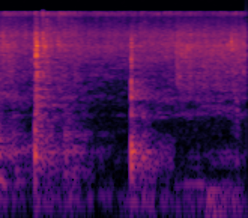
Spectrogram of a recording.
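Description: Wooden ladle stirring and mashing tomato-onion masala frying in oil in a pressure cooker, with a light sizzle and two sharp knocks of the ladle against the pot, about a third of a second and a second in.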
